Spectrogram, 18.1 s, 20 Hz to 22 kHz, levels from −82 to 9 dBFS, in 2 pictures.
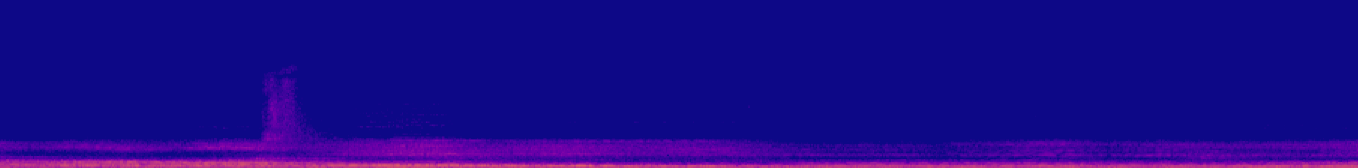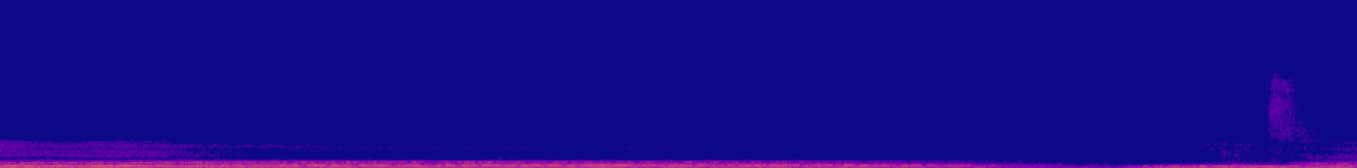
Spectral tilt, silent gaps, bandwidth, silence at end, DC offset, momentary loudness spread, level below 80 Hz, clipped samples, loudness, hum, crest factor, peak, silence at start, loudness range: -7.5 dB/octave; none; 10.5 kHz; 0 s; under 0.1%; 10 LU; -60 dBFS; under 0.1%; -40 LUFS; none; 14 dB; -26 dBFS; 0 s; 9 LU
